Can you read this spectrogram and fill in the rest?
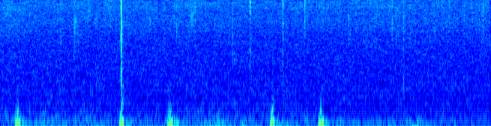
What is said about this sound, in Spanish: Era aquel rumor. Lo reconocí al punto. Era el latido del corazón del anciano y aumentó mi cólera, así como el redoble del tambor sobreexcita el valor del soldado.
